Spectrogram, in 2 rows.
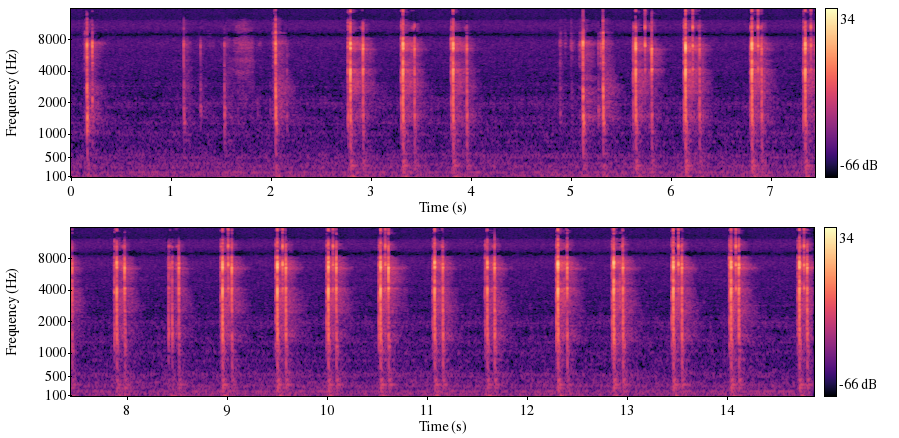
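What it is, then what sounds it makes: Plastic mechanical keyboard typing. Fingertips type on a Royal Kludge RK98, a full-size, hollow-cased white mechanical keyboard with plastic keycaps and RGB backlight, heard close up. A few scattered key presses give way to a steady run of sharp, clacky strokes, each with a bright snap and a low, hollow body that dies away almost at once. A faint low hum sits underneath.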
